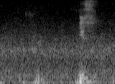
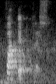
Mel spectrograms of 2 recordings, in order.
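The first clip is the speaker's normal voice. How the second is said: hushed frustrated whisper; whispered aside; 6 semitones higher, 5 dB quieter than usual. Real, not acted. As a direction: whisper it under your breath. Frustrated aside skipping a question.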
